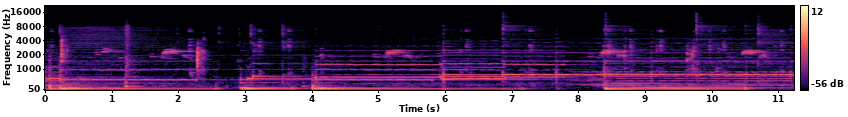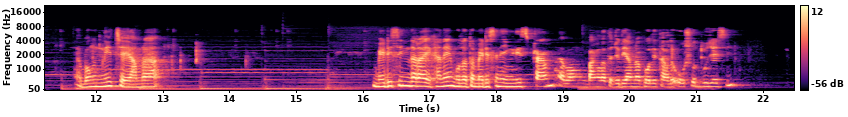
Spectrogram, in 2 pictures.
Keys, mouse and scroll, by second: 0.4 ctrl+space, 0.4-2.1 ctrl+drag, 3.5-4.7 drag, 6.1-8.5 drag, 8.6 click, 9.7 click, 9.7 space, 10.9 click, 11.3 click, 11.9 alt+shift+click, 13.0 click, 13.4 ctrl+click, 13.5 ctrl+space, 15.5 click, 21.1 o.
